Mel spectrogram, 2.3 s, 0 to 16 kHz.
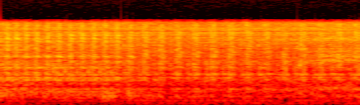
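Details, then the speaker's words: Stephenson-link 1 cm3 twin-cylinder model steam engine for an RC live steamboat, tested on compressed air (about 500 g) after 20+ years shelved, running in reverse: fast, light, even chuffing with thin metallic sheet-metal vibration rattle, no knock; well adjusted. "Donc cette machine est bien réglée de base. Alors elle ne cogne pas parce que le bruit, bon bah c'est normal qu'il y ait un petit peu de bruit, c'est la vibration de la tôle, mais a priori j'entends pas de cognement."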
